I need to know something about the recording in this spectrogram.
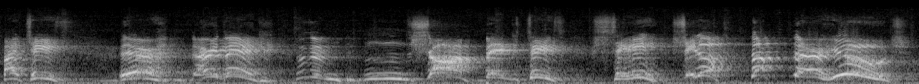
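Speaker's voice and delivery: high, eager showing off; bragging about teeth. Acted. Dragon proudly displaying his huge teeth, high eager boasting. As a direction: show off like a proud kid.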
